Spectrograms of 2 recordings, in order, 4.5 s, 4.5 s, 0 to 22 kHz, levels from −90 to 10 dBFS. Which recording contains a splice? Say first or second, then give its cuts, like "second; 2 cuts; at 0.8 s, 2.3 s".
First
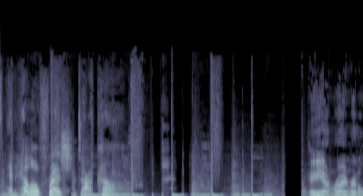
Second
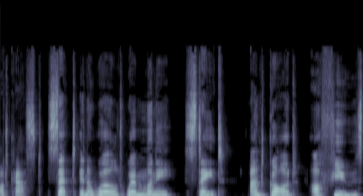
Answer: first; 1 cut; at 3.6 s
